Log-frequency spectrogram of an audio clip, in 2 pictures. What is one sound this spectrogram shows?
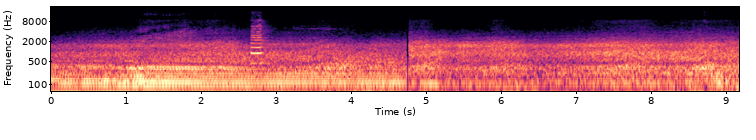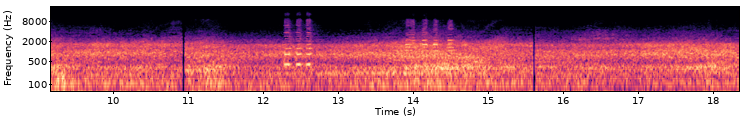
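Motorway traffic roars steadily outdoors.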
